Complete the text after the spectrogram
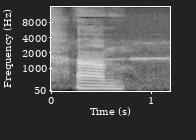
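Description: An ambulance siren outside a courtroom during testimony blares in a loud, brief burst, then drops away, leaving a thin, steady tone lingering faintly in the background.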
